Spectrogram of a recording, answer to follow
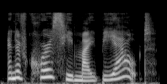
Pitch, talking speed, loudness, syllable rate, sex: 255 Hz, 250 wpm, -17 LUFS, 5.5 syllables/s, female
